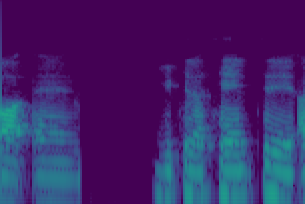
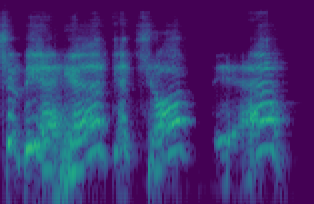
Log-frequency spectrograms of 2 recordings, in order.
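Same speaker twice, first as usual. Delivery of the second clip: very high, spliced-together parroting voice, like a record; 6 dB louder than usual. Narrating a scene, voicing the Kenku serving guests, in a Kenku voice like a record. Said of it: "we sound like a fucking record".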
